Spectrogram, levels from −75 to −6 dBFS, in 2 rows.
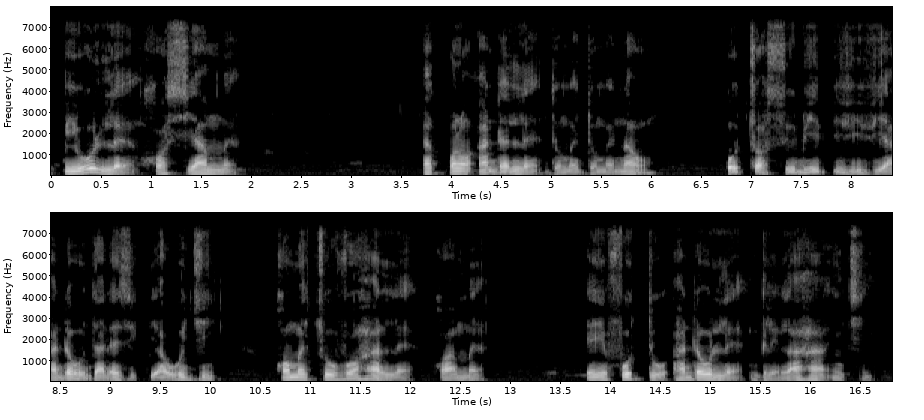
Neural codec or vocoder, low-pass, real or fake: none; 7.2 kHz; real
